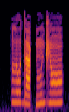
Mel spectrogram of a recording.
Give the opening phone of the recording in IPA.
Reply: l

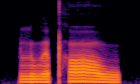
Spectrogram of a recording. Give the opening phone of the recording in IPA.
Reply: l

